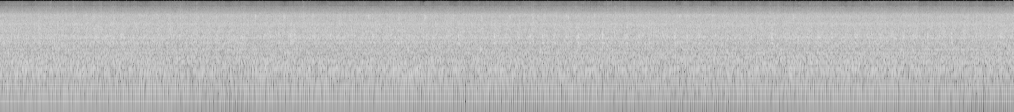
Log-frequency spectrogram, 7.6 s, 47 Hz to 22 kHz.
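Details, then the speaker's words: 2001 Pontiac Aztek GT at about 170,652 miles: steady, even idle with a smooth low hum, no knocks or ticks; the engine sounds healthy. "don't really notice it after that because well the dinger is going off for the one of the bad wheel sensors back there so the chime is constantly you know but the engine still sounds good"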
